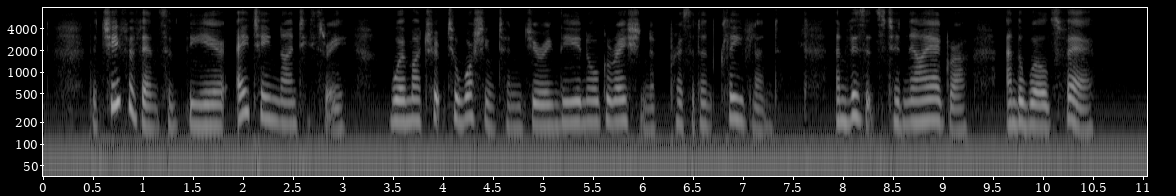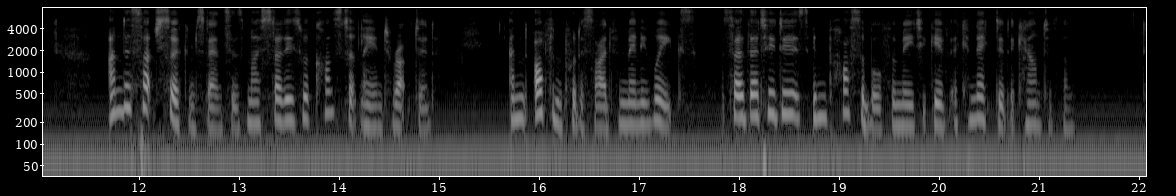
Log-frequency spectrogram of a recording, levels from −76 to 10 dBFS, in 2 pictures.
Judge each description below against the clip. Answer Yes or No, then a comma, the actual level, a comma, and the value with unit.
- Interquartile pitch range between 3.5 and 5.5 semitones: Yes, average, 4.0 semitones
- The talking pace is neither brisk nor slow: Yes, average, 150 wpm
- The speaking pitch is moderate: No, high, 195 Hz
